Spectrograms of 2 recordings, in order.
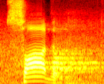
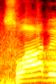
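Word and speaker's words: صاد: தான் ஸ்வாது முடியும் பாருங்க சுவாது இல்ல நிறைய பேர் சுவாது சுவாதுன்னு படிப்போம் அது சுவாது இல்ல ஸ்வாது ஸ்வாது எப்படி படிக்கணும் ஸ்வாது சரிங்களா அடுத்து லாது லாது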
